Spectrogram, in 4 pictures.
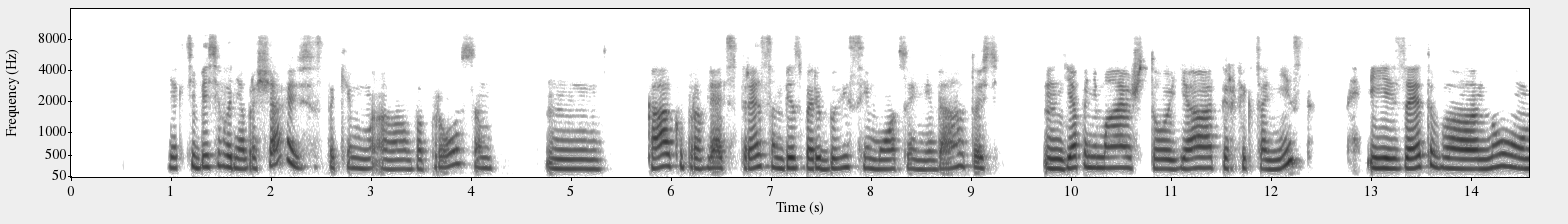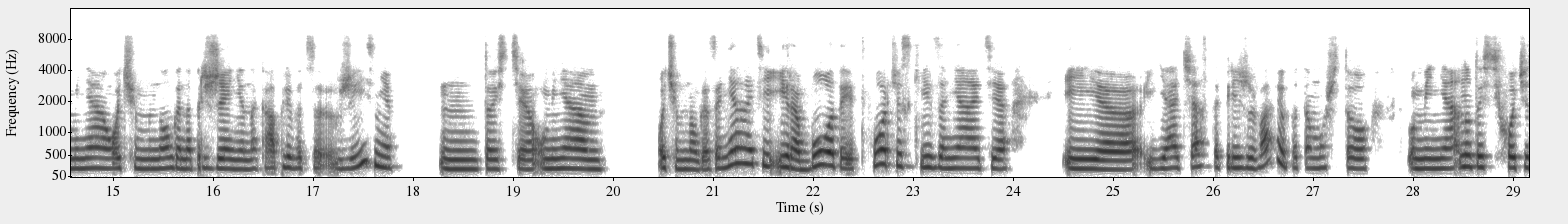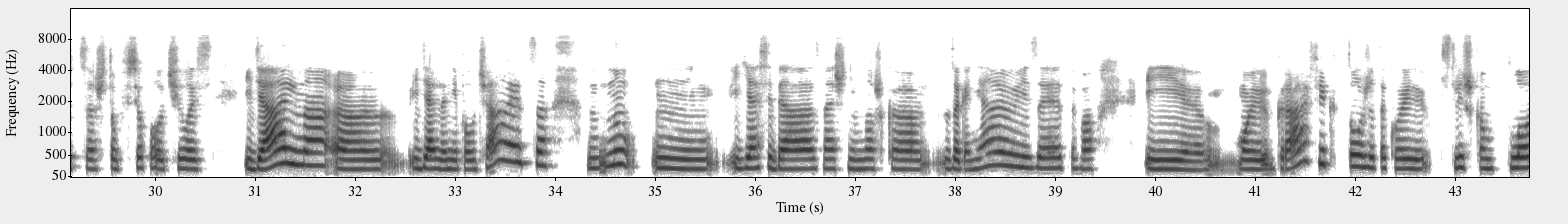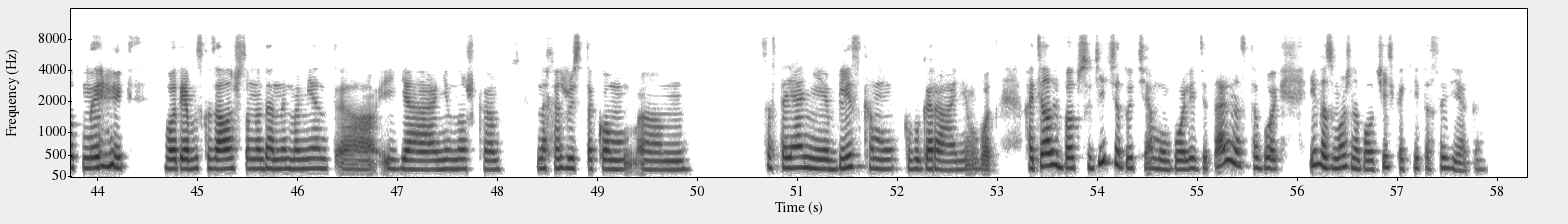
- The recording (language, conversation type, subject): Russian, advice, Как мне управлять стрессом, не борясь с эмоциями?
- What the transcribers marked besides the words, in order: tapping; laughing while speaking: "плотный"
